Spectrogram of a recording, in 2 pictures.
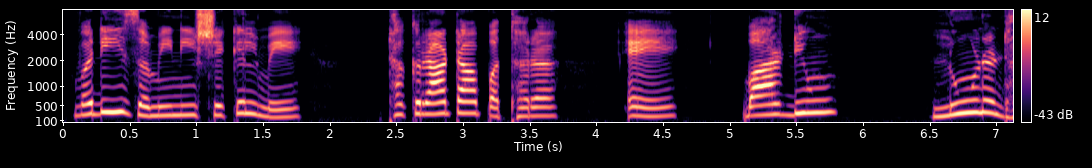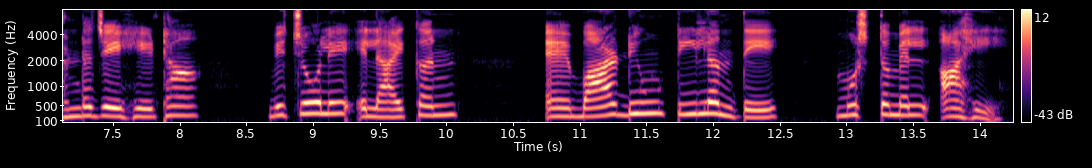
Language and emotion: Sindhi, neutral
